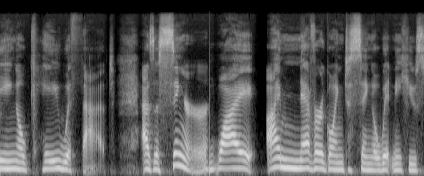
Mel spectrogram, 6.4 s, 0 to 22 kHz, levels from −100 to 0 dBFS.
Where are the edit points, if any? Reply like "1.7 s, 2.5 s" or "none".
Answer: 3.2 s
